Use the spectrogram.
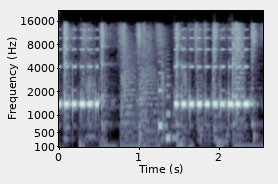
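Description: A mobile phone rings loudly nearby with a repeating electronic ringtone of quick, regular pulsing tones that runs in two bursts with a short break between them.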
